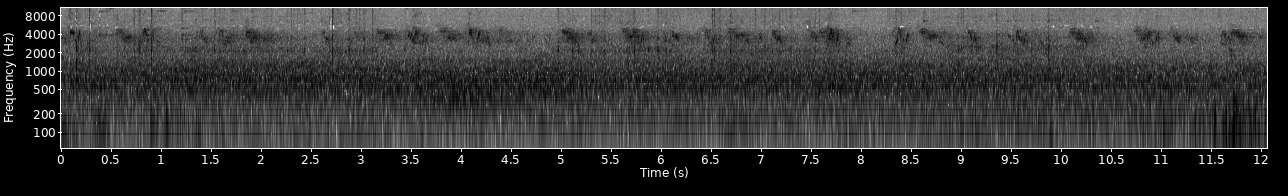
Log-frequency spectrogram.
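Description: Small birds chirping, faint, in quick irregular short notes, over a low steady hiss of outdoor background noise.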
